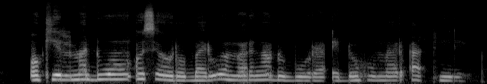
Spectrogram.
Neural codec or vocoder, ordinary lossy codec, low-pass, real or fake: codec, 44.1 kHz, 2.6 kbps, DAC; none; none; fake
